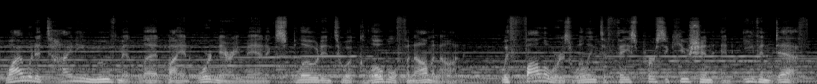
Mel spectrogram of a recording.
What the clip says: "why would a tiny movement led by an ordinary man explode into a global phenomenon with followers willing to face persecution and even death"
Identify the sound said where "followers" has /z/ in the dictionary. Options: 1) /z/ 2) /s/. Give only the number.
1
